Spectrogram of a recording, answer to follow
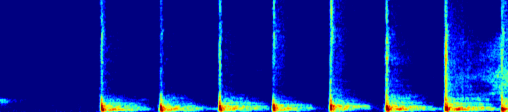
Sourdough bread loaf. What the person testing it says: É um som oco, é um som de uma madeira oca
